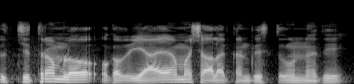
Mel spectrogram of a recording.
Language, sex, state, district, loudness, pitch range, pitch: Telugu, male, Telangana, Mahabubabad, -15 LUFS, 95-110 Hz, 95 Hz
